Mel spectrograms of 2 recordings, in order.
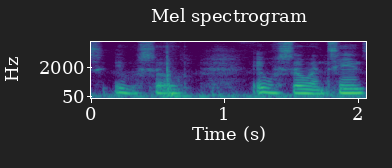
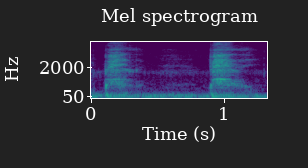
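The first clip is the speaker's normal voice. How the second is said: hushed whisper, much quieter. Retelling mama coming into the room to wake them, whispering. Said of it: "whispering like".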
